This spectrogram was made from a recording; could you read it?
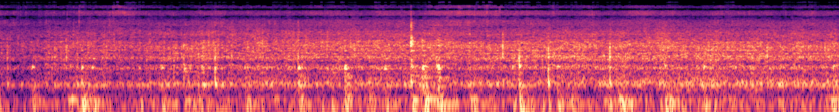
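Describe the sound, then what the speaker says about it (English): Garlic in olive oil sizzling in a pan while being stirred, a continuous close hiss and crackle with occasional sharper pops, and no voices. "Now I'm going to stir this up"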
